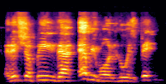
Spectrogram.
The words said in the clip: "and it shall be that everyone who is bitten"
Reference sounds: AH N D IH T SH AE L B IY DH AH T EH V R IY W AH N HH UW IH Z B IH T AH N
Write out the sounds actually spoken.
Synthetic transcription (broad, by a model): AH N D IH T SH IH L B IY DH AH T EH V R IY W AH N HH UW IH Z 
